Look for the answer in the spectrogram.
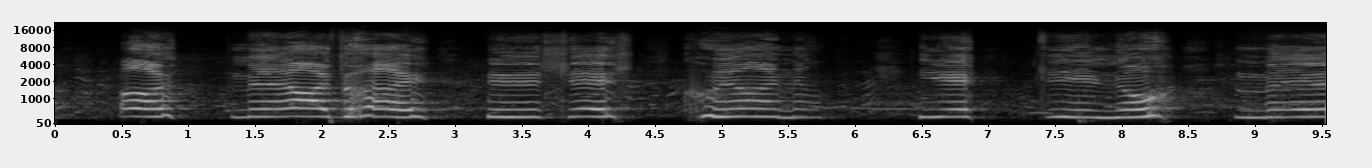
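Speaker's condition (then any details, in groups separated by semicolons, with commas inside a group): Cerebral palsy; affects hand movements; speech not clear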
